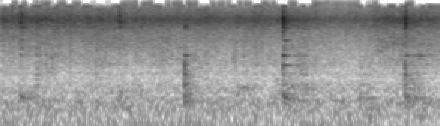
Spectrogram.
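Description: Onion, black pepper and ginger paste fry steadily in oil in a wok for a beef mushroom curry, a soft continuous sizzle broken by a few light stirring taps.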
